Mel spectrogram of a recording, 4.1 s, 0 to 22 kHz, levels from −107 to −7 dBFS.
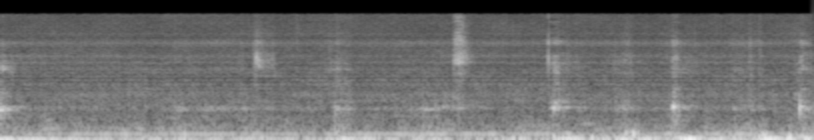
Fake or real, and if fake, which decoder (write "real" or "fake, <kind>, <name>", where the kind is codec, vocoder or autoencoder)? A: fake, codec, SNAC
